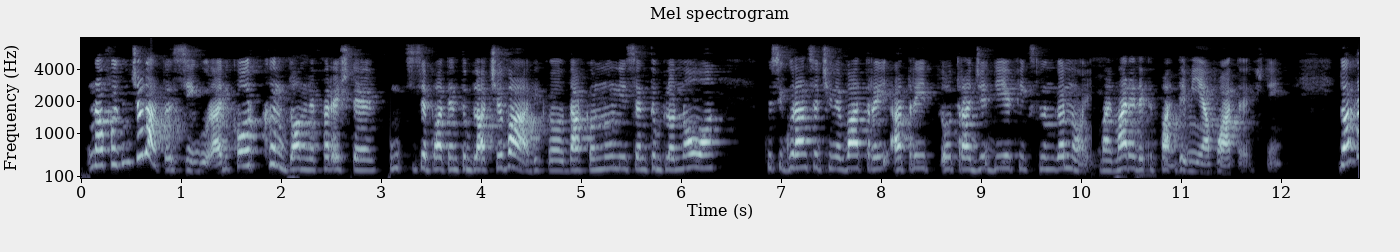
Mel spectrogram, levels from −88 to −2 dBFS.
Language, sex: Romanian, female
